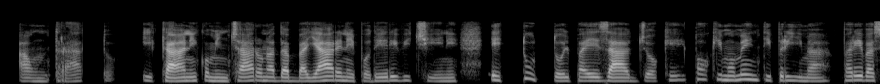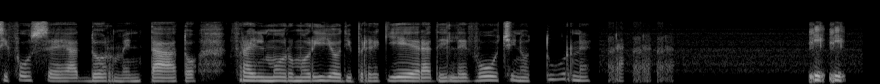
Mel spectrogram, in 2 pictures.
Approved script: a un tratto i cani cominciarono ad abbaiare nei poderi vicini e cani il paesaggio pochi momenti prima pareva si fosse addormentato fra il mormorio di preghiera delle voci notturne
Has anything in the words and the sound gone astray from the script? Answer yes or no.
yes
